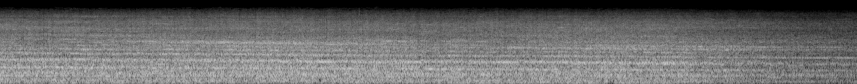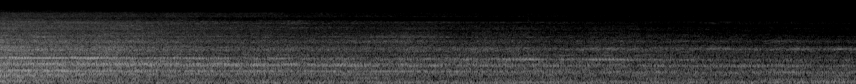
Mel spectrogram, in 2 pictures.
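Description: A train running past close by, loud for about the first seven seconds with a whine of several steady tones that slowly drop in pitch, then fading away steadily as it moves off.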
